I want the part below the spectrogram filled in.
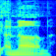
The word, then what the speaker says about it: Annan: By the way, I think it's pronounced Kofi Annan, not Kofi Annan.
